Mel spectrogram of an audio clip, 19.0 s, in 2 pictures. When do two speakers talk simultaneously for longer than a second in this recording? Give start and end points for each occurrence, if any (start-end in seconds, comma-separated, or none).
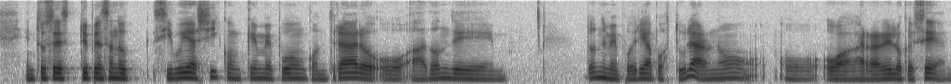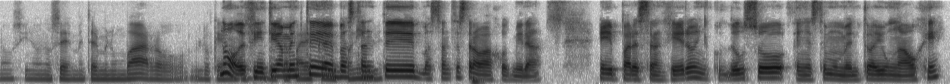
11.7-13.3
